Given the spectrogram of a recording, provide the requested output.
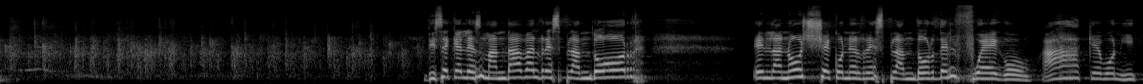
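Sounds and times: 
audience clapping hands: 0.0 - 4.8
speech: 4.2 - 6.8, 7.6 - 11.4.

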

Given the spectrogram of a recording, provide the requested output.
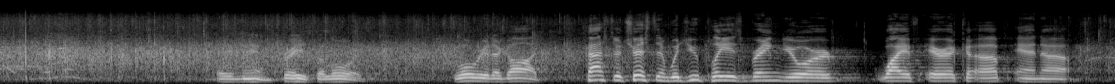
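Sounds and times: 
audience clapping: 0.0 - 7.3, 10.6 - 11.1
speech: 2.2 - 3.7, 4.5 - 10.9.

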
